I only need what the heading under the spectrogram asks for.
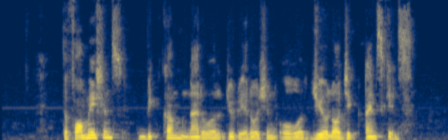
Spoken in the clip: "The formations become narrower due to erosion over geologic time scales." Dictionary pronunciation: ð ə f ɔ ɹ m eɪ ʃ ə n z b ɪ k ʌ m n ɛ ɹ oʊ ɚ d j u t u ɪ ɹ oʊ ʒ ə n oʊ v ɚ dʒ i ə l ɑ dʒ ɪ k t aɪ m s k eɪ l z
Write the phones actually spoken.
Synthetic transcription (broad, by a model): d ə f ɔ ɹ m eɪ ʃ ə n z b ɪ k ʌ m n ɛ ɹ oʊ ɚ d j u t u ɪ ɹ oʊ ʃ ə n oʊ v ɚ dʒ i ə l ɑ dʒ ɪ k t aɪ m s k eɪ l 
